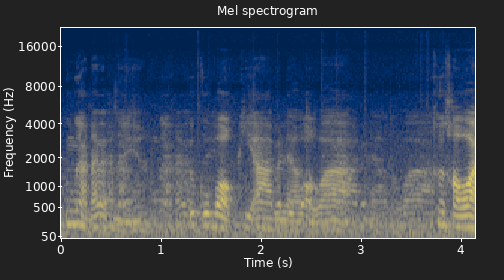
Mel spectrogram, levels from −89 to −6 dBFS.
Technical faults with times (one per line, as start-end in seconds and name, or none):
0.45-1.56 echo leak
2.15-3.75 echo leak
